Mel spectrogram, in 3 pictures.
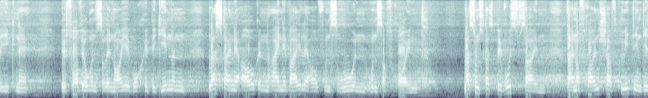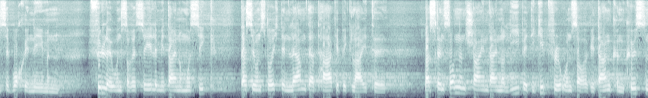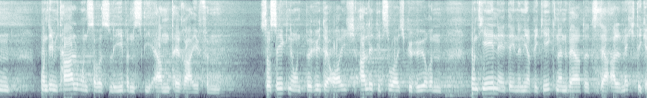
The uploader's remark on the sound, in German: Ausschnitte vom Gottesdienst 5. Sonntag im Jahreskreis B 2021 in Helmsheim.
